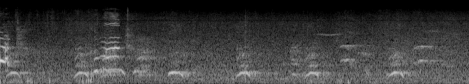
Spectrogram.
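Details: Hungarian Vizsla puppies on a farm, young litter making soft, repeated high whimpers and squeaky whines in short bursts, several overlapping, over a faint hiss.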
